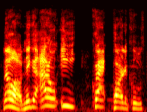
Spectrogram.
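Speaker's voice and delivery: high, loud, fast indignant rant; heated comic rant; angry rant. Acted. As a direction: tell him off hard. Ranting back at the crackhead.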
